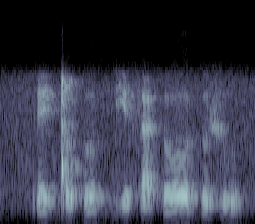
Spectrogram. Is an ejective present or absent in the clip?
absent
